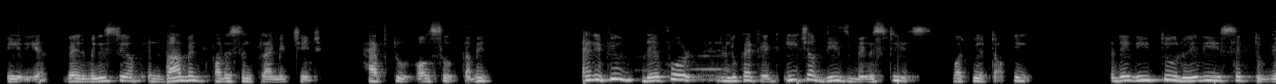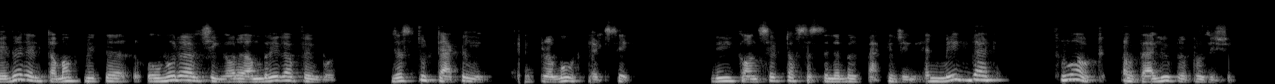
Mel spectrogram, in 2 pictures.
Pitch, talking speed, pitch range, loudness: 155 Hz, 150 wpm, 135-180 Hz, -24 LUFS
